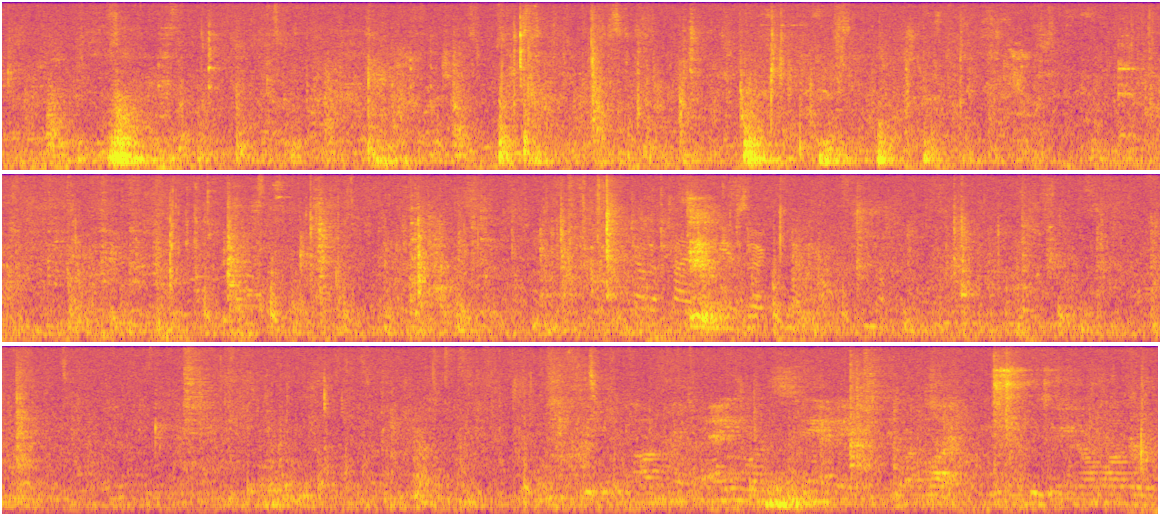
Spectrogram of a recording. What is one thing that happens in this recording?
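Chairs and stands knock and clatter now and then.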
